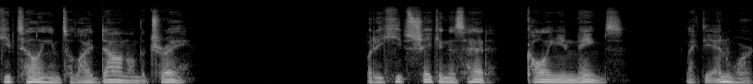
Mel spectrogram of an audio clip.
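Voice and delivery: scary storytelling voice. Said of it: "I have to do a scary voice".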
